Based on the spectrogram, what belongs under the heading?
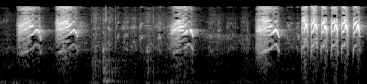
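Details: Crested jay (sogon) song used to rouse a less active bird: harsh, high buzzy notes in short bursts separated by pauses, ending in a fast stuttering run of about eight clipped notes.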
